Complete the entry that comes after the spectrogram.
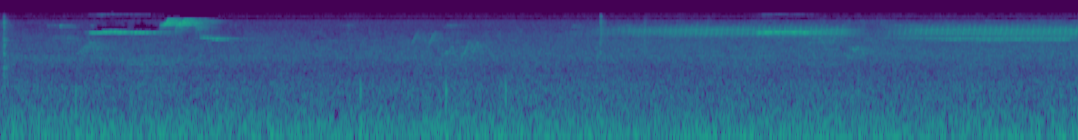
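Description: Faint outdoor ambience: a low steady rumble with a few short high bird chirps early on, then two longer high-pitched trills in the second half.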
